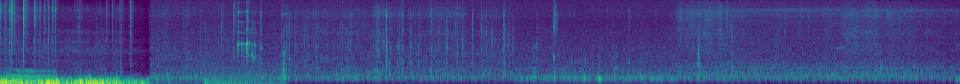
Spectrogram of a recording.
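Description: Campfire crackling with scattered sharp pops. The first two seconds are louder, a low rushing noise full of crackle, before it drops to a softer crackle.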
